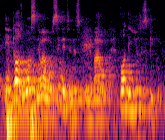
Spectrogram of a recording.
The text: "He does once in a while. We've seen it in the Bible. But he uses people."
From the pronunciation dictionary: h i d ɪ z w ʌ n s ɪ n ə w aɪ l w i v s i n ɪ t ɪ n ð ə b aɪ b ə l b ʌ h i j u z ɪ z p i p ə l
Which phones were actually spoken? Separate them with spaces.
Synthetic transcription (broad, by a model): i d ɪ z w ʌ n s ɪ n ə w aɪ n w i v s i n ɪ t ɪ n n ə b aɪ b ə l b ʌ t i j u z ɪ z p i p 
